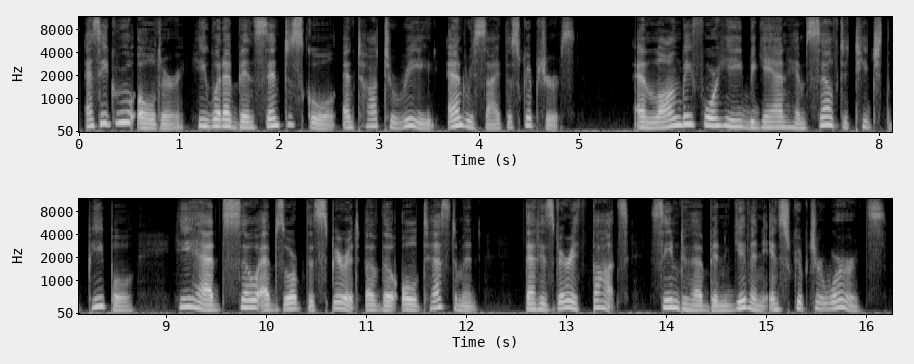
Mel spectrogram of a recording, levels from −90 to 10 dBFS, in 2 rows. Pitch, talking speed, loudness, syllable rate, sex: 170 Hz, 190 wpm, -19 LUFS, 4.8 syllables/s, female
